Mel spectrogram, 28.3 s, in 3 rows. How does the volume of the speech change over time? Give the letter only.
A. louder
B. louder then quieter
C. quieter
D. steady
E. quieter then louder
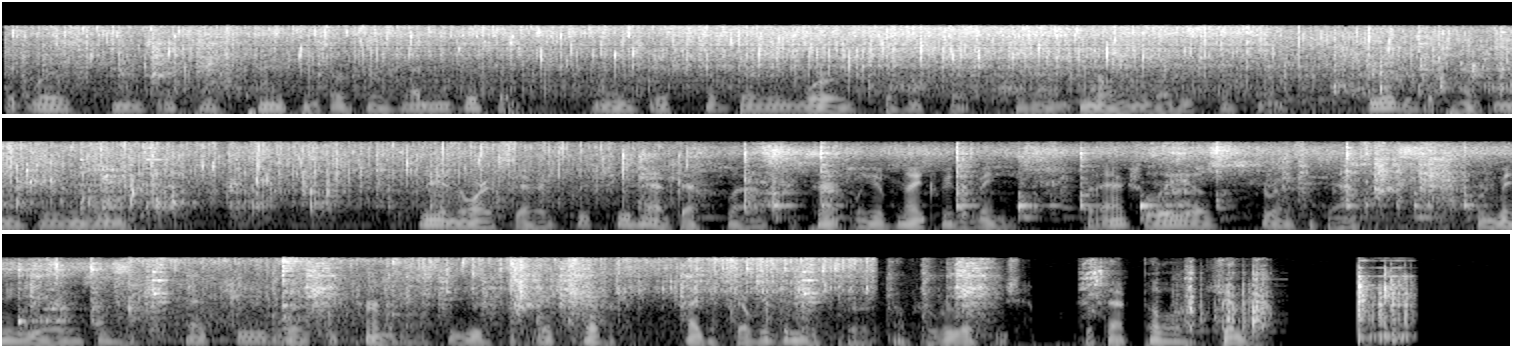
D.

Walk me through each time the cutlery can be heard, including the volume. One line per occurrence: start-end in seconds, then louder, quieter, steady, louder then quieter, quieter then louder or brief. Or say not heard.
0.0-2.1 brief
17.3-27.7 steady.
